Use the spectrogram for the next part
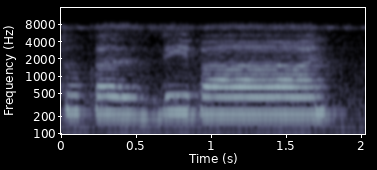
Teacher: تکذبان میں زال کے پر سیٹی کی آواز نہیں لانی ہے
